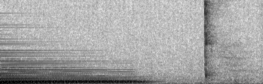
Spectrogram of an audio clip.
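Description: Acoustic guitar strummed once in standard tuning with a capo on the second fret, a full ringing chord that decays over about a second, followed by a faint brief click.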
